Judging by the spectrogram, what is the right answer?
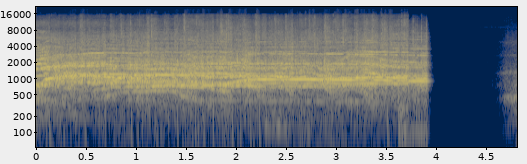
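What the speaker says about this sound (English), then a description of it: "Missouri Congressman Mark Alford was booed and heckled at one yesterday" A town hall crowd jeers and shouts at a Missouri congressman, a dense, loud roar of many voices that cuts off abruptly into silence.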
